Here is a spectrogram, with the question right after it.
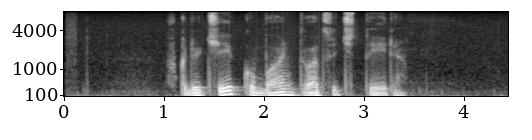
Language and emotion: Russian, sad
